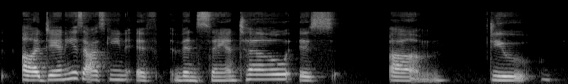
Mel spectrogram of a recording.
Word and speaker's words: Vin Santo: Uh Danny is asking if Vin Santo is um do you v i n s a n t o is that how it's spelled?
